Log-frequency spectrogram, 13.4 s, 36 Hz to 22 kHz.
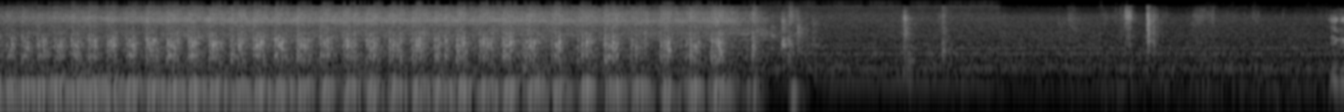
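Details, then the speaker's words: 1986 Cadillac Cimarron 2.8L V6, arrived by tow, before its major tune-up: a lumpy, uneven idle with a stumbling beat and shaking pulses before shutting off. Misfire because replacement plug wires go to the wrong distributor cap terminals. "but they ain't going to the right plugs into the distributor cap because that's why it's misfiring and stuff"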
